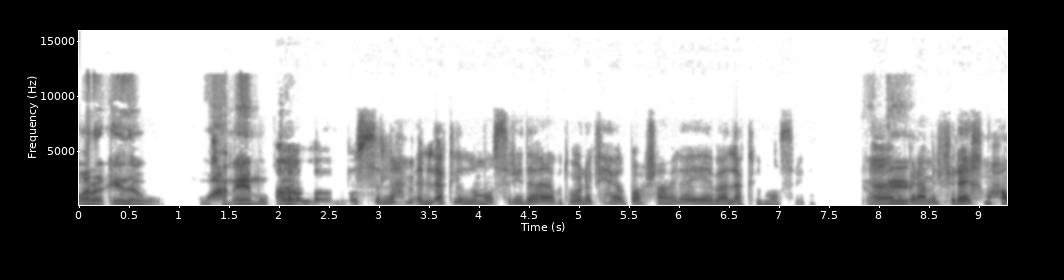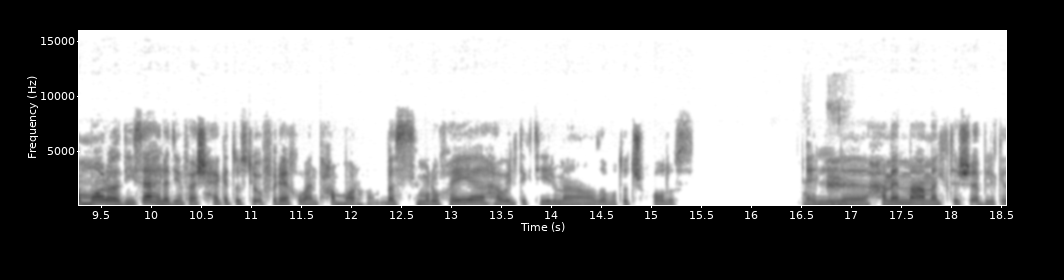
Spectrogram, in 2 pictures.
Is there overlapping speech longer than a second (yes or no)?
no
